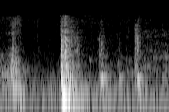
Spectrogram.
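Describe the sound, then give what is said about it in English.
A door is pushed against blankets stacked on its other side and won't budge, bumping and shoving against them with one heavy muffled thud in the middle and several lighter knocks before and after it. There is no talking. “You've stacked all them flaming blankets the other side of the door. It won't budge.”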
